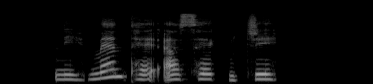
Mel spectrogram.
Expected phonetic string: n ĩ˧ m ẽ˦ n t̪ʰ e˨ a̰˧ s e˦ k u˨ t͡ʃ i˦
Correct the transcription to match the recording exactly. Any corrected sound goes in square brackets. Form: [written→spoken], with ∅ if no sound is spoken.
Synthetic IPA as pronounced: n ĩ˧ m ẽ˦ n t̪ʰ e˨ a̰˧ s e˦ k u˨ t͡ʃ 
